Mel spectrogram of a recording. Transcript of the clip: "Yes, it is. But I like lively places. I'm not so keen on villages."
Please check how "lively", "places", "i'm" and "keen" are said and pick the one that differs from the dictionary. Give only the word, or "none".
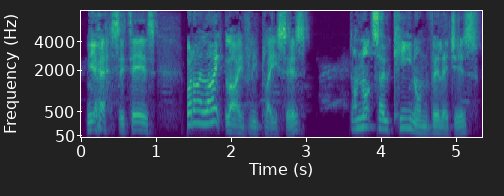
none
